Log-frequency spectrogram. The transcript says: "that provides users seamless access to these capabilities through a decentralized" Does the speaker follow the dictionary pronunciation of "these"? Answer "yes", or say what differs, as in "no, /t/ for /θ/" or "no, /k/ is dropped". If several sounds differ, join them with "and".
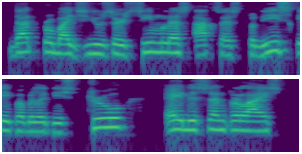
no, /s/ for /z/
